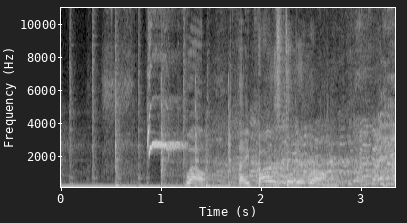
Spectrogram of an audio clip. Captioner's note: blows whistle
